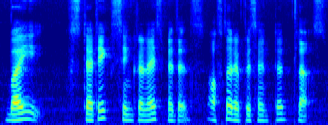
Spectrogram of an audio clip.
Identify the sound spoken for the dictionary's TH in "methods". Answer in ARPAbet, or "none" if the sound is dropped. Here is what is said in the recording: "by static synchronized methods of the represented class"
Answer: T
